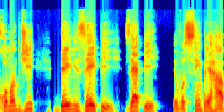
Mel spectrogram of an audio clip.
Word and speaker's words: Zappe: E os Patriots bateram os Browns por 38-15, sob o comando de Bailey Zappe. Eu vou sempre errar a pronúncia, é difícil. Vem de Zap. Bota vem de Zap que você não erra.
